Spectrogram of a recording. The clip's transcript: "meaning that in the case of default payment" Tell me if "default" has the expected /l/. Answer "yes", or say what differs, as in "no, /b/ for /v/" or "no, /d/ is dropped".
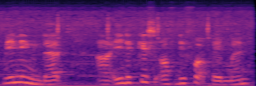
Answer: no, /l/ is dropped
